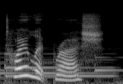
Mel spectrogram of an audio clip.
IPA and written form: 'tɔɪlət brʌʃ (Toilet Brush)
